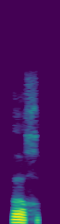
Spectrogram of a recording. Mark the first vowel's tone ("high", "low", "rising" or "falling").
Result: falling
